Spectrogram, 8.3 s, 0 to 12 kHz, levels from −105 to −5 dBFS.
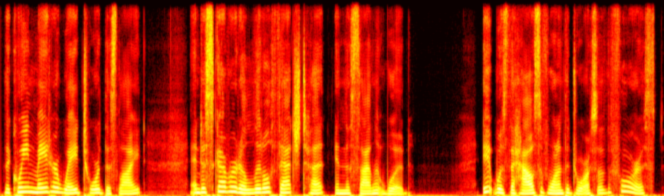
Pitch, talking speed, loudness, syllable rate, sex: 220 Hz, 215 wpm, -17 LUFS, 6.0 syllables/s, female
